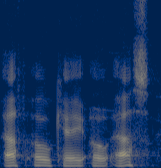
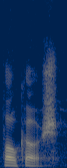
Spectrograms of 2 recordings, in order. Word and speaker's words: fokos: It's spelled F-O-K-O-S. Hungarians pronounce the plain S like in sugar, so fokos rather than fokos.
